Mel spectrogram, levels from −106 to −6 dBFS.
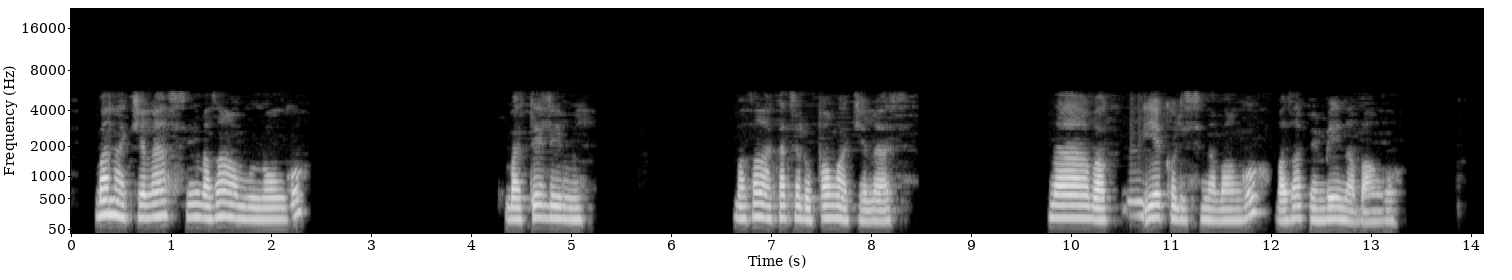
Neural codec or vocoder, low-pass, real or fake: none; 5.4 kHz; real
